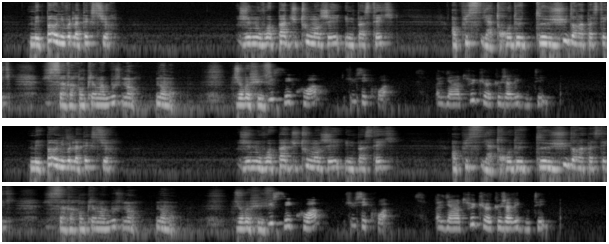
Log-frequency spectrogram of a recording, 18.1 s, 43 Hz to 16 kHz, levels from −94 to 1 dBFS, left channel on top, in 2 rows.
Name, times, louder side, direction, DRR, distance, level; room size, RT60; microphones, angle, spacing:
voice 1, 0.4-1.7 3.5-5.9 6.7-11.1 11.4-11.7 12.1-13.1, left 4 dB, 60° left, 0.6 m, -31 dB
voice 2, 12.7-13.8 14.2-14.9 15.6-17.5, right 5 dB, 60° right, 0.4 m, -37 dB
9.4 x 7.6 x 5.1 m
head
